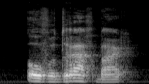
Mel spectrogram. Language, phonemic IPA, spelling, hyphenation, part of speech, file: Dutch, /oː.vərˈdraːxˌbaːr/, overdraagbaar, over‧draag‧baar, adjective, Nl-overdraagbaar.ogg
- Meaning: 1. transmissable, transmittable 2. contagious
